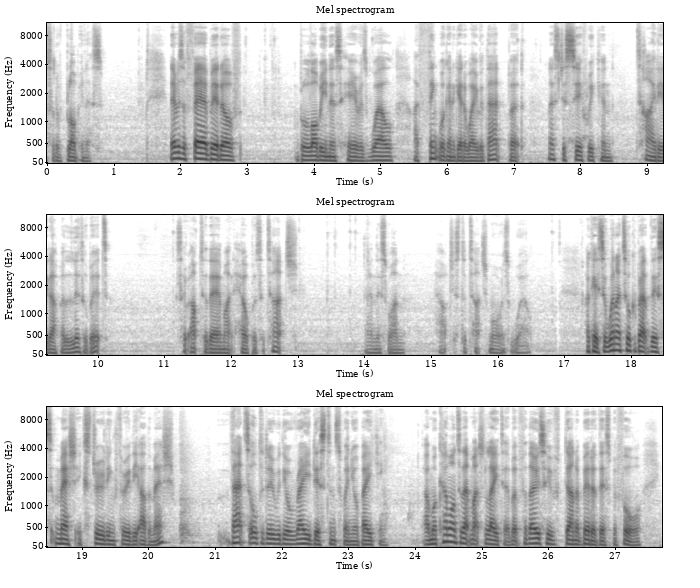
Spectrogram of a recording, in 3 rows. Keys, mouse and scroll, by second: 1.6-2.9 scroll up 3, 2.9-7.0 shift+middle drag, 7.0 click, 7.2 g, 9.5 click, 9.7 g, 10.8-12.1 middle drag, 12.1 g, 12.5 g, 12.8 click, 12.9 g, 14.2 middle click, 14.6 click, 14.6 g, 16.0 middle click, 16.8 scroll down 1, 16.9-18.7 middle drag.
